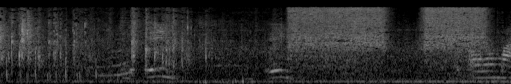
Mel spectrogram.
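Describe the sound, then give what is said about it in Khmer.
An aerosol can spraying black paint onto three poles hung on yellow string: two steady bursts of broad hiss, each about a second long with a brief gap, after a stretch of faint voices and light rustling. “អ្នកស្រីយកកំប៉ុងថ្នាំពណ៌ខ្មៅបាញ់ទៅលើដង3ដែលព្យួរជាមួយនឹងខ្សែពណ៌លឿង”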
